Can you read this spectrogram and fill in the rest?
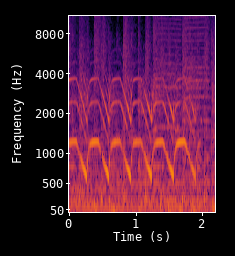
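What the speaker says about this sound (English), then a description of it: "the siren that sounds in the movie is a modern electrical siren" A modern electronic ambulance siren from the animated film Up wails in fast, repeating rising-and-falling sweeps, loud and steady with no voices.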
